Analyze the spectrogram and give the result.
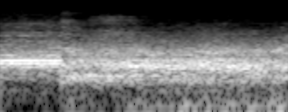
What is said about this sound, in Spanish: Y allí se plantaron a las puertas del Congreso de los Estados Unidos. Y allí llegaba cada vez más gente. Y había además cada vez más gritos.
